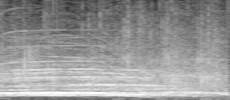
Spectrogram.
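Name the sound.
audience cheering and clapping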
